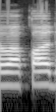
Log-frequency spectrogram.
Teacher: قاف مستعلیہ ہے، پر پڑھا جائے گا، دال ساکن پر قلقلہ ہوگا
